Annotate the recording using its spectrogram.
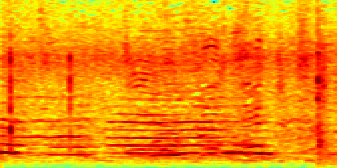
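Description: Several people talking and calling out at once, their voices overlapping with no clear words.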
